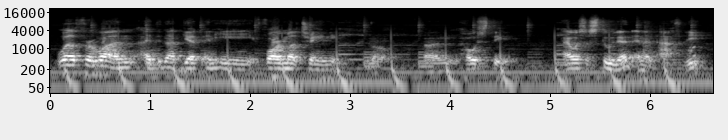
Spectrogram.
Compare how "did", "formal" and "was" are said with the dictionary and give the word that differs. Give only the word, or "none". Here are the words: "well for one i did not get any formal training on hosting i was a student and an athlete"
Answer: was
